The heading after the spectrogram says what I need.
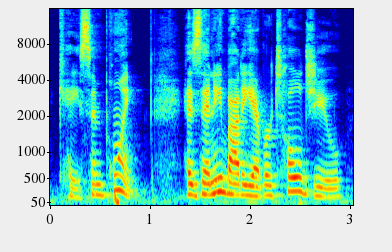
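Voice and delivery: ordinary talk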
